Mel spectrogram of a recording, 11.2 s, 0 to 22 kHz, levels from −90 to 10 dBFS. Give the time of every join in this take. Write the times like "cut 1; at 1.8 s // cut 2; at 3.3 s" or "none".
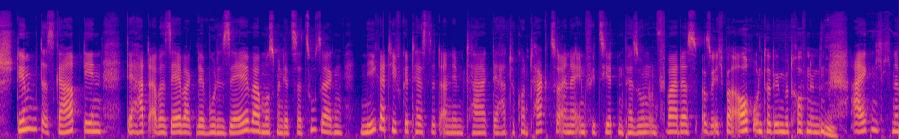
cut 1; at 2.5 s // cut 2; at 8.3 s // cut 3; at 10.3 s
